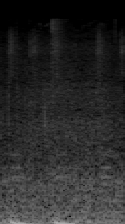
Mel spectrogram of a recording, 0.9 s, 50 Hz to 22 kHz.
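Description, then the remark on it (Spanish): A soft, steady wash of falling rain in Puerto Rico in 2020 fills the background, faint and continuous, with a couple of brief low rumbles swelling underneath; no one speaks. “Este, donde estoy grabando, yo creo que se pueden escuchar las gotas de la lluvia de fondo, porque todavía está lloviendo.”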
